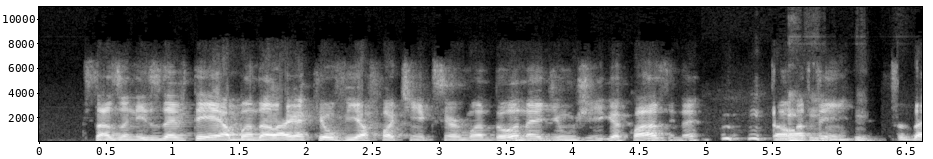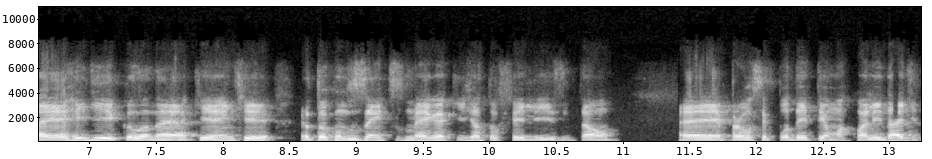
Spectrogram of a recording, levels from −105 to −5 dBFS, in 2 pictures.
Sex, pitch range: male, 115-130 Hz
